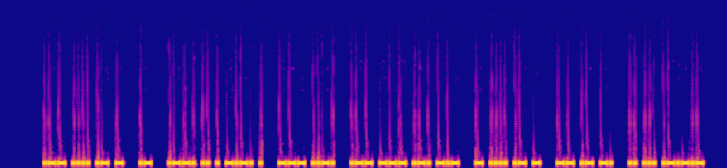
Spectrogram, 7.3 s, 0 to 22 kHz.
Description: Morse code, heard as a keyed tone, about 52 wpm, 700 Hz. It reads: WHAT A PIECE OF WORK THAT MAN IS.
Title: Sentences from Top 1000 Words - Review Part 2 - 50wpm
